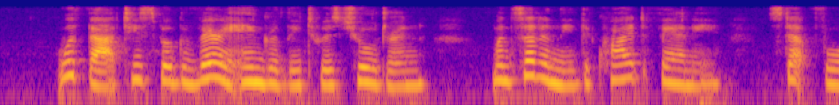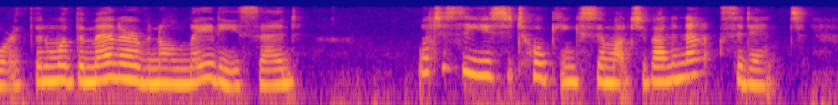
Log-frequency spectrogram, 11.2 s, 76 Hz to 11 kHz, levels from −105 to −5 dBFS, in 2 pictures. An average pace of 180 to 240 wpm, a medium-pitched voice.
No: average, 195 wpm; high, 230 Hz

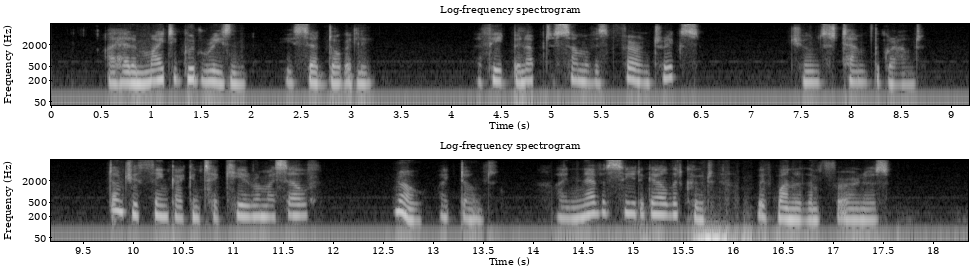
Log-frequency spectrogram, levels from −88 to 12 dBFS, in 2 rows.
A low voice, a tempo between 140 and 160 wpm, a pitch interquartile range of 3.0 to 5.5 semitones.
No: medium, 180 Hz; average, 155 wpm; average, 3.9 semitones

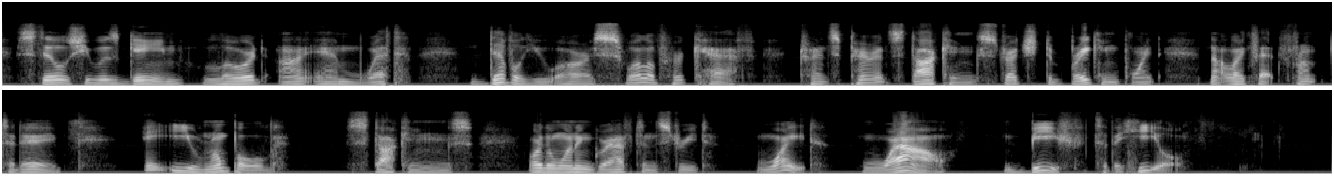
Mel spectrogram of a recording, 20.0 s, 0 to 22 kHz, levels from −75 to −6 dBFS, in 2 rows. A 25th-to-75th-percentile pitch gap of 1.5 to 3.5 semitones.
No: average, 5.2 semitones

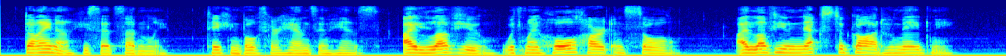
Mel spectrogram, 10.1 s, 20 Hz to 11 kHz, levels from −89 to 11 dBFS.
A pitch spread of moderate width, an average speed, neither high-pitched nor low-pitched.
Yes: average, 3.3 semitones; average, 165 wpm; medium, 150 Hz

